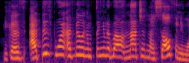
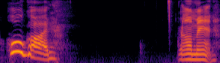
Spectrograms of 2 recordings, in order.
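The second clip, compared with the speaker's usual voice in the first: ordinary talk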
